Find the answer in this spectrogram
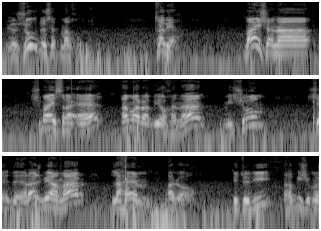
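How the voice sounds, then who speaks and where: A man teaching a Torah study lesson, posing rhetorical questions and answering them himself, emphatic with sudden bursts and quiet asides. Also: sits high, background noise.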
